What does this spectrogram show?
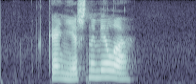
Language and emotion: Russian, positive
